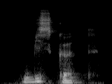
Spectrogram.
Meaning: 1. rusk (light, soft bread, often toasted or crisped in an oven) 2. yellow card, booking
- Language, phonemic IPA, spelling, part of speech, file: French, /bis.kɔt/, biscotte, noun, Fr-biscotte.ogg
